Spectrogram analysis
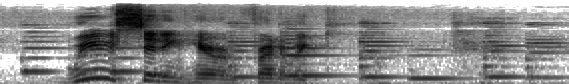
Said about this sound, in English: Summer is ending and the ice cream truck is going away. I just want to say that. The ice cream truck is going away.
